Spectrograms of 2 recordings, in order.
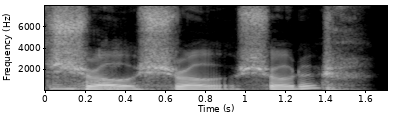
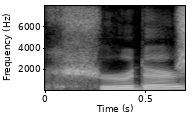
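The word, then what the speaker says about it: Schröder: Well, I already literally asked. – Schroeder. – It's like Schroeder. – Schroeder. Okay. I do want to be respectful. – Yeah, I'm. I don't have a respectful person. I don't have the embouchure to say to pronounce an umlaut properly, but I will work on it over the course because I think it's important.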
